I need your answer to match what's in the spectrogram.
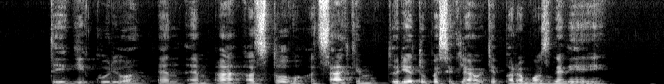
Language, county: Lithuanian, Vilnius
